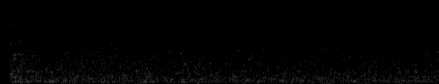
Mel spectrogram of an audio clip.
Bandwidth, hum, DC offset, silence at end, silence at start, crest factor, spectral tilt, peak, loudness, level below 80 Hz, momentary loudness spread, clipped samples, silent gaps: 16.5 kHz; none; under 0.1%; 0 s; 0.1 s; 16 dB; -3 dB/octave; -44 dBFS; -58 LUFS; -78 dBFS; 2 LU; under 0.1%; none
